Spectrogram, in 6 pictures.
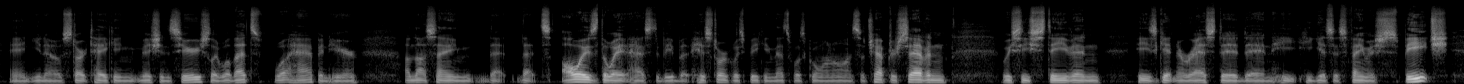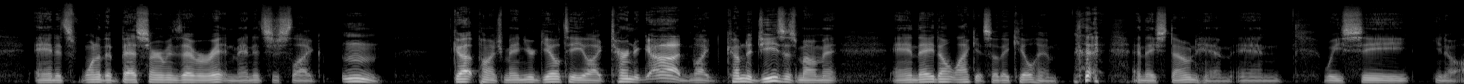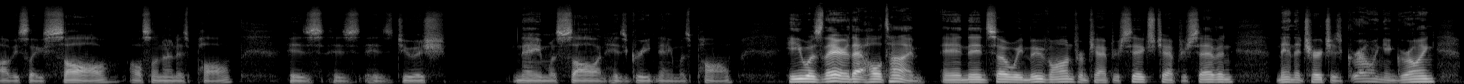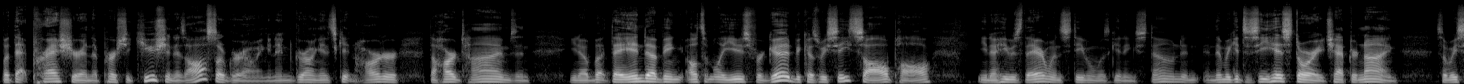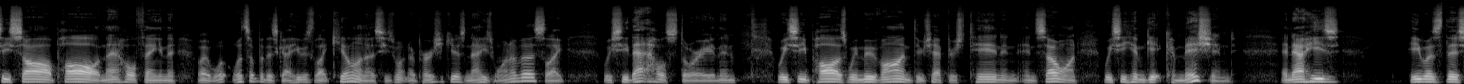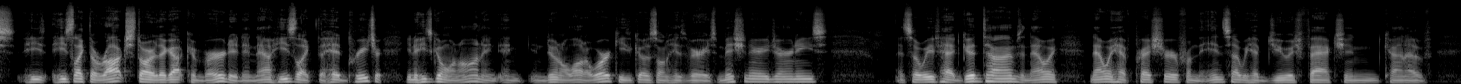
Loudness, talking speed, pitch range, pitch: -26 LUFS, 215 wpm, 90-120 Hz, 105 Hz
